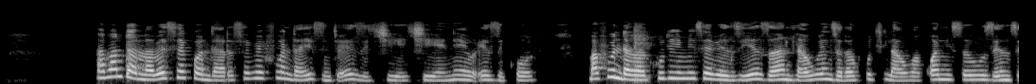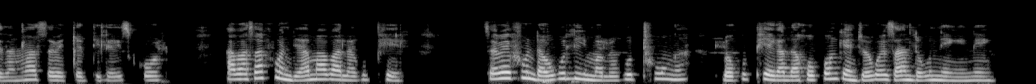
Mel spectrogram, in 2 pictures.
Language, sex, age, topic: North Ndebele, male, 25-35, education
